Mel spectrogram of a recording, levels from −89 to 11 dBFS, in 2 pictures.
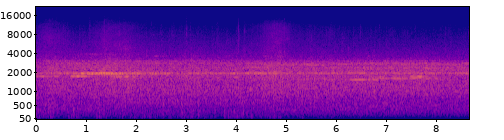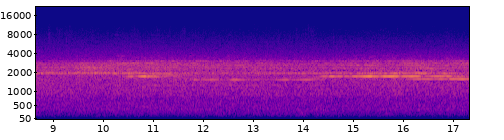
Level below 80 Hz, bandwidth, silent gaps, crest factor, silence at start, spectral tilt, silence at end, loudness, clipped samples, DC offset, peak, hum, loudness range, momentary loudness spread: under -90 dBFS; 14 kHz; none; 18 dB; 0 s; 1 dB/octave; 0 s; -30 LUFS; under 0.1%; under 0.1%; -14 dBFS; none; 8 LU; 11 LU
